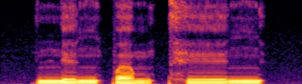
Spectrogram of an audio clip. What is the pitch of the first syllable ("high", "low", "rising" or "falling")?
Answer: low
